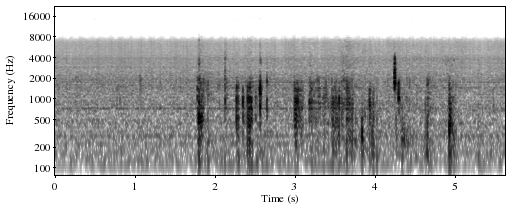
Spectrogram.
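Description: Faint, irregular clicks and taps at a computer, in short quick clusters starting about two seconds in.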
